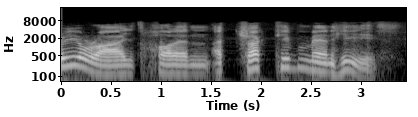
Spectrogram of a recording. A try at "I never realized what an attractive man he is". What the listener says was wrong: this was your weak one the L was the weak one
